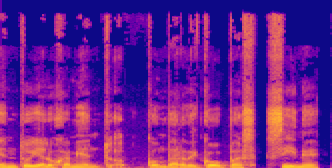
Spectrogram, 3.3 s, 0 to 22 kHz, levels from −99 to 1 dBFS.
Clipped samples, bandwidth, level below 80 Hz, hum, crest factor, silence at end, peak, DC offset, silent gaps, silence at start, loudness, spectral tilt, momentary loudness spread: under 0.1%; over 20 kHz; -38 dBFS; none; 14 dB; 0.15 s; -2 dBFS; under 0.1%; none; 0 s; -16 LUFS; -4.5 dB/octave; 8 LU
